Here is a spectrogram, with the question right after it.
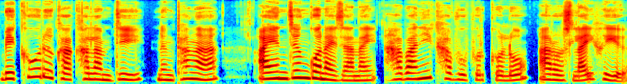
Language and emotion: Bodo, neutral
